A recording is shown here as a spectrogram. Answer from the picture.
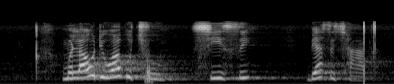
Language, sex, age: Northern Sotho, female, 18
